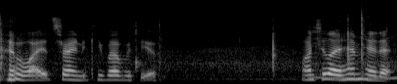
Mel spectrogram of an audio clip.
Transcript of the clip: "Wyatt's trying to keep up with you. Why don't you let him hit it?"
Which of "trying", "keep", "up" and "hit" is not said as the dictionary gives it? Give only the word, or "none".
none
